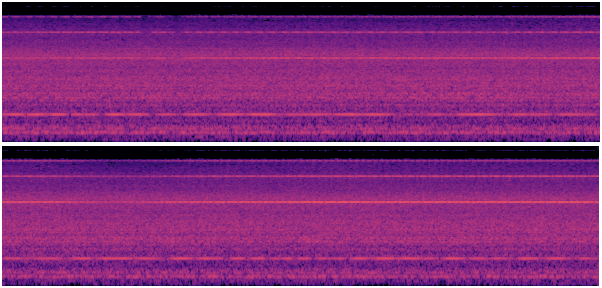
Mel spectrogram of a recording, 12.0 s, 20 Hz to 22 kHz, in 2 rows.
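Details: CO2 galvo laser marking with EZCAD at frequency 5 during focal distance testing after new settings: a clear, loud, steady high ring holding evenly throughout, marking cleanly at correct focus.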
